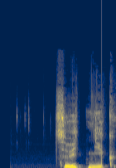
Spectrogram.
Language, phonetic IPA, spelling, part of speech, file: Russian, [t͡svʲɪtʲˈnʲik], цветник, noun, Ru-цветник.ogg
- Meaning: 1. flower garden, parterre, flowerbed 2. a bevy of beautiful women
